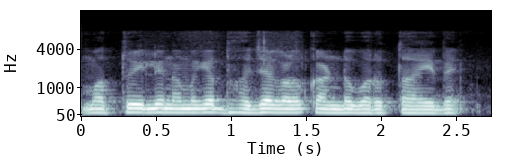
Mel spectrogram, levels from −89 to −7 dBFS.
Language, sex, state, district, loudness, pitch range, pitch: Kannada, male, Karnataka, Bidar, -13 LUFS, 125-135 Hz, 130 Hz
